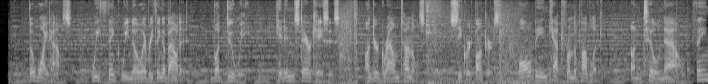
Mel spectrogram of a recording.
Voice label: Documentary In Show Narration

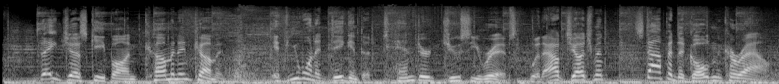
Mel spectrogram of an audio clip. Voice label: Commercial High Energy Enthusiastic Energetic

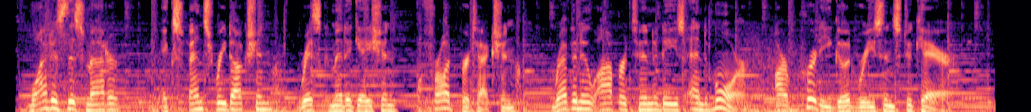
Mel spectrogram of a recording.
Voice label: Explainer Professional Informative Mature

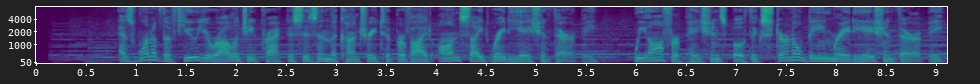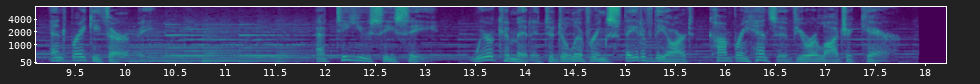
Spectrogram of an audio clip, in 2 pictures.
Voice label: Medical and Healthcare Credible Caring Heartfelt

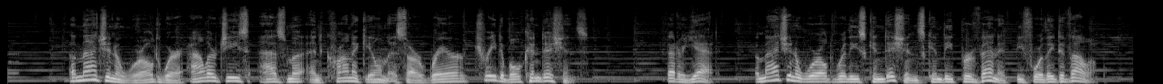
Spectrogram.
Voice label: Explainer Caring Approachable Friendly

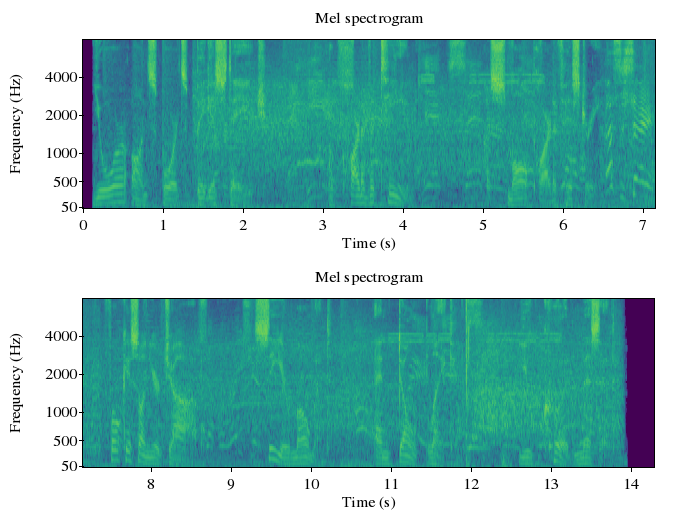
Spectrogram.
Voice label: Documentary Bold Attitude Deep

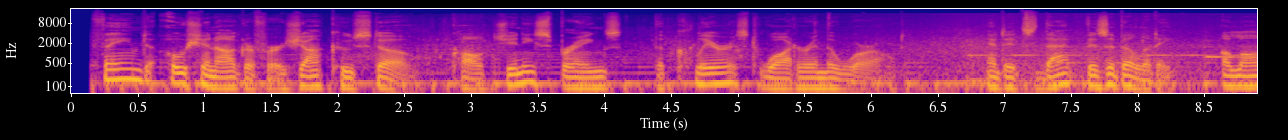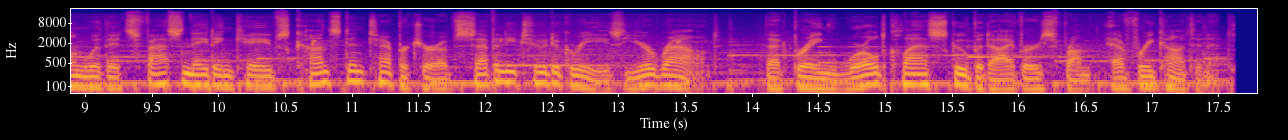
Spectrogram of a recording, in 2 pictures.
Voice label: Documentary Earnest Heartfelt Intimate

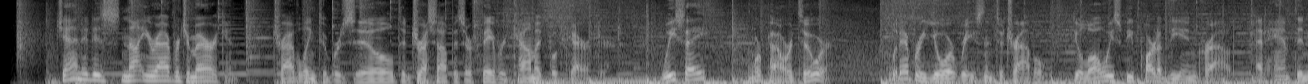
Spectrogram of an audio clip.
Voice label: Commercial Casual Storyteller Good Natured

